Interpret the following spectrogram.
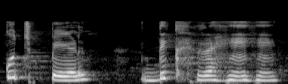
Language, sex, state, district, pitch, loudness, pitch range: Hindi, female, Madhya Pradesh, Bhopal, 200 Hz, -14 LUFS, 195-250 Hz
